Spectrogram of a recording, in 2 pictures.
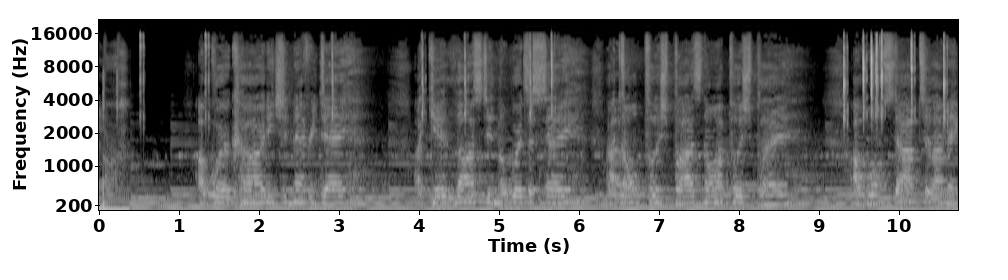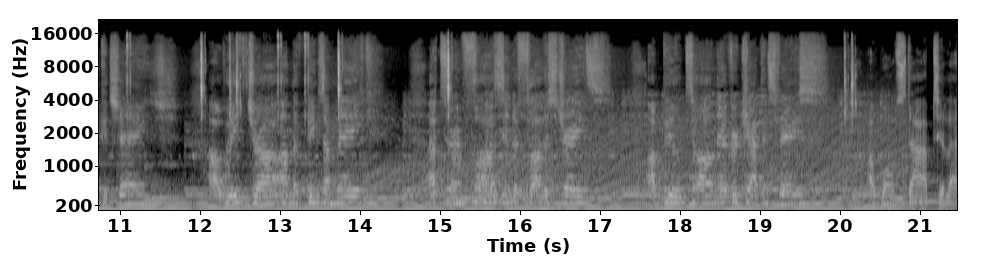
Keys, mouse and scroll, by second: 0.5 shift+click, 0.9 typing, 1.5 shift+click, 2.9 ctrl+scroll down 1, 3.6 click, 4.0 ctrl+scroll down 1, 4.2 middle click, 4.6 ctrl+scroll down 1, 5.0 click, 5.5 ctrl+d, 5.7-7.9 drag, 9.2-10.5 typing, 10.7 click, 11.2 shift+click, 12.3 ctrl+z, 12.6 click, 14.2 click, 15.6 click, 15.6 typing, 15.6 click, 19.1 click, 20.0 ctrl+z, 20.3-21.4 drag.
